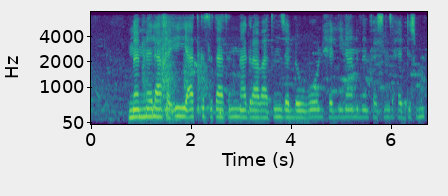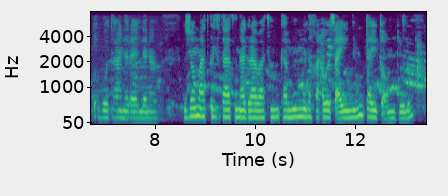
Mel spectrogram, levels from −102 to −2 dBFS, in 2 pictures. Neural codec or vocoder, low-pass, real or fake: none; 7.2 kHz; real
